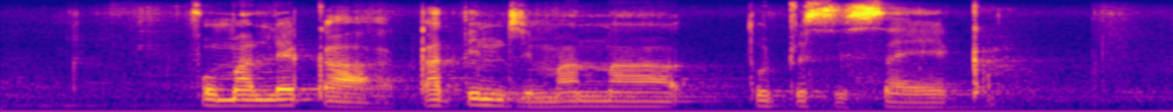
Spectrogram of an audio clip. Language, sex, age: Tsonga, male, 22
